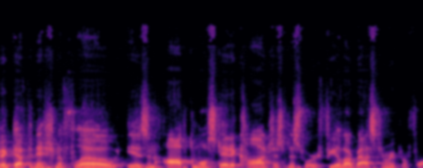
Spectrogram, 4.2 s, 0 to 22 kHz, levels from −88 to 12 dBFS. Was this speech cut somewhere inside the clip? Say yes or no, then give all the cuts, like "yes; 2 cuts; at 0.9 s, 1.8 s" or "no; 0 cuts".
no; 0 cuts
